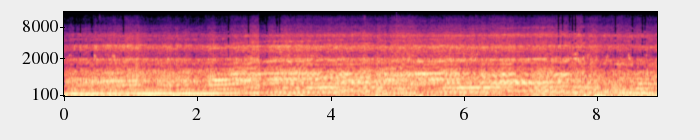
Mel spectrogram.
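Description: Race car engine under hard load, heard from inside the cockpit. Its pitch climbs and falls as the car accelerates and backs off, with a brief dip about three seconds in.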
